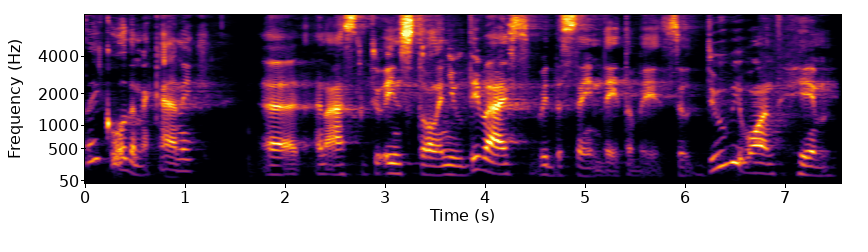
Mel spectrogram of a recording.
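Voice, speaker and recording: Gravelly Hungarian-accented man giving a talk. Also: mid-range voice, sing-song, a little slow, a bit bright. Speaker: conference speaker, security researcher. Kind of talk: prepared technical conference presentation.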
